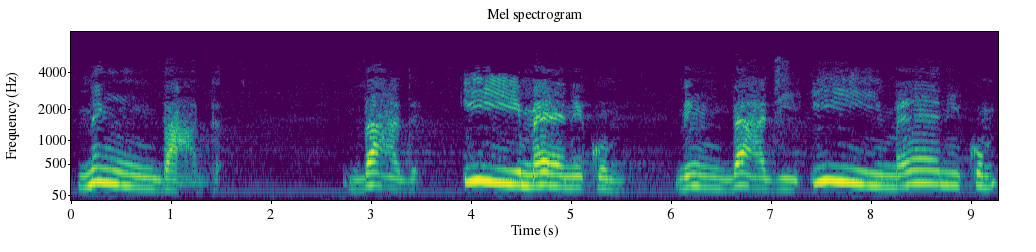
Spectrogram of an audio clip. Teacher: مش هقفل شفايفي ولا اقفل شفايفي، لا افتح شوف، ما اقولش من بعد، ما اقولش من بعد واقفل شفايفي، ولا اقول من بعد واظهرها نون. هيبقى افتح شفايفي فتح خفيف انفراج في الشفايف من بعد، واعتمد على الخيشوم عشان تطلع الغنة منه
